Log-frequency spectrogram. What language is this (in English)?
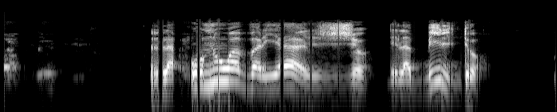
Esperanto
